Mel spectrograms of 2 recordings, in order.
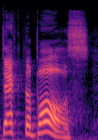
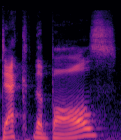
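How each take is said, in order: First: "Deck the balls" blurted out louder; eager blurt. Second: Deck the balls said slowly, each word spaced; slow deliberate catchphrase. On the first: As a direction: say it proudly for the teacher. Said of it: "I was like". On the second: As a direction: present the pun slowly. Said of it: "the catchphrase for our subject line". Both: Retold or imitated.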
